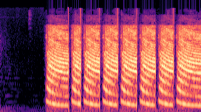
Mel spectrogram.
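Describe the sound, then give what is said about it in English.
A blaring air horn sound effect fires off a rapid string of short, loud blasts, each one sliding slightly down in pitch, with nothing else heard. “A little air horn extra there for Okawa.”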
